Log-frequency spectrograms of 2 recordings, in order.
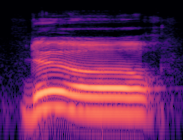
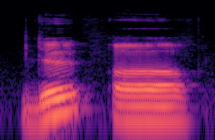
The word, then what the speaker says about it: dehors: dans certains mots le H se trouve à l'intérieur du mot euh euh mais c'est un h muet donc j'entoure dehors dehors là c'est le la même chose c'est pour lire les deux voyelles séparément dehors dehors donc ici c'est un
